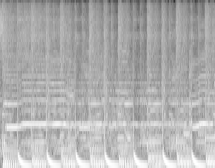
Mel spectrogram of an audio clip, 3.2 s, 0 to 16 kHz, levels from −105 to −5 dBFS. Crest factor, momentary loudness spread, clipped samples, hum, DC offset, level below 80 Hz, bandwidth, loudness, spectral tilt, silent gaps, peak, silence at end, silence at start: 10 dB; 2 LU; under 0.1%; none; under 0.1%; -14 dBFS; 16 kHz; -11 LUFS; -4.5 dB/octave; none; 0 dBFS; 0 s; 0 s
